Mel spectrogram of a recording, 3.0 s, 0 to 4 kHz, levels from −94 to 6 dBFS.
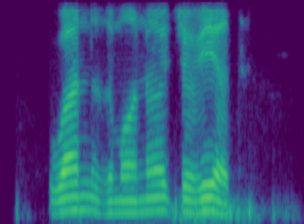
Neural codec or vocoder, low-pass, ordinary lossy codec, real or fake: none; 3.6 kHz; Opus, 16 kbps; real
